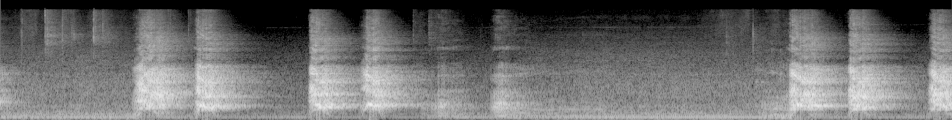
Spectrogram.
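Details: Rhodesian Ridgeback at play with a watering can, barking in rapid clustered pairs and triples, with a few faint yips between loud bursts and a constant low hum behind.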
